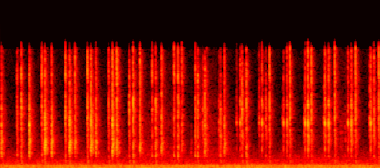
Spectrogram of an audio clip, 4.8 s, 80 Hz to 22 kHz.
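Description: Long nails rub and scratch the ribbed chuck and clutch ring of a yellow and black plastic cordless drill held close, and tap its housing. The result is a rapid, steady series of short, bright ratcheting clicks over a faint low rumble, with a main pitch around 2.4 kHz.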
